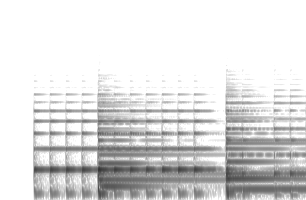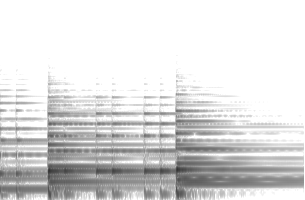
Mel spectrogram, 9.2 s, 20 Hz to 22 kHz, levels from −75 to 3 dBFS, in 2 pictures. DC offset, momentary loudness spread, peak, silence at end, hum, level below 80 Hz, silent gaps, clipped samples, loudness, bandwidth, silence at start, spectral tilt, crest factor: under 0.1%; 12 LU; -6 dBFS; 0 s; none; -56 dBFS; none; under 0.1%; -25 LUFS; 6.2 kHz; 0.5 s; -8.5 dB/octave; 20 dB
